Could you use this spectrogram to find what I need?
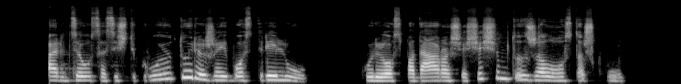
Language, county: Lithuanian, Utena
